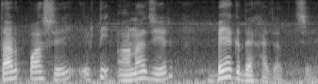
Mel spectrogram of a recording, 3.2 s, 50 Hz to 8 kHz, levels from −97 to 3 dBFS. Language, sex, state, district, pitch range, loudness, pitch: Bengali, male, West Bengal, Malda, 110-185 Hz, -20 LUFS, 155 Hz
